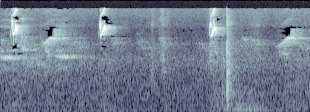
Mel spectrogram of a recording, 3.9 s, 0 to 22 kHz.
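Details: Olive-backed sunbird feeding its young, day sixteen, 3 October 2019; three piercing high chirps at uneven intervals, one followed by a sharp click, in a quiet setting.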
